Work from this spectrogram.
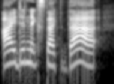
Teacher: the stress on expect helps your voice find a natural rhythm. And stress reduces pauses because your voice moves toward the important part of the sentence automatically.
